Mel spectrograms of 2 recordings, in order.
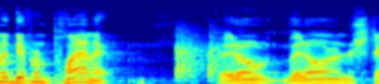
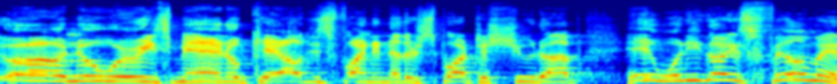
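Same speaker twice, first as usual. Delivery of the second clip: lightly voiced, higher, easygoing junkie; a friendly stoned guy on the street, unbothered; laid-back junkie; 6 semitones higher than usual.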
